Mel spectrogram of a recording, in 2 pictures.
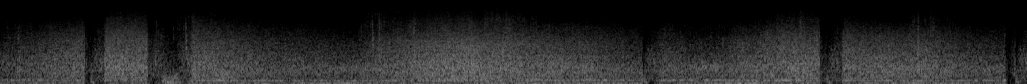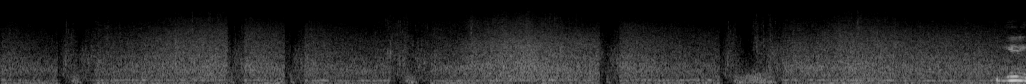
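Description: Water and waves in the Skyrim video game wash in a soft, continuous surf with gentle swells and breezy noise, faint and steady, broken by brief dropouts.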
